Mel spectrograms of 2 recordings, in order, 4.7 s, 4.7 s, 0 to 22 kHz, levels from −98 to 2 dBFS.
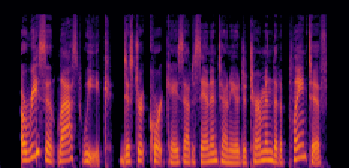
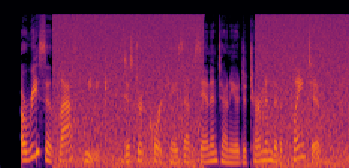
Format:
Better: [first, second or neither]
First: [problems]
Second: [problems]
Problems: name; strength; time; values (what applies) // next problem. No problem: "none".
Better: first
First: none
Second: hiss; loud; from 0.5 to 2.5 s and from 3.5 s on; 4 dB below the speech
